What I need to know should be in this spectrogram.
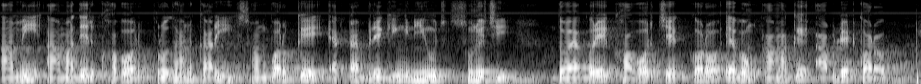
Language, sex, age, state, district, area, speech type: Bengali, male, 18-30, West Bengal, Purulia, urban, read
